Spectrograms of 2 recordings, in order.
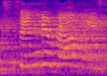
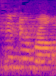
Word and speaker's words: Cinderella: to say my name they're always running around going cinderelly cinderelly gets cinderella up there is an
